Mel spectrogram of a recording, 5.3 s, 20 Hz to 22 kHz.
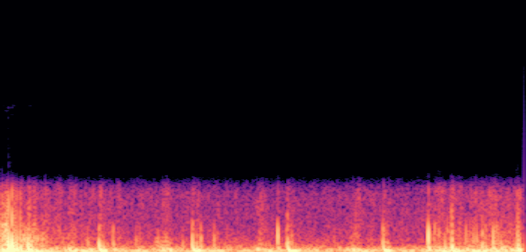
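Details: Normal heart sounds through a CS-417 phonendoscope plus electronic stethoscope: muffled, regular low thumps with some rubbing and handling noise.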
